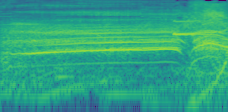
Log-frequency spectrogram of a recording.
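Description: A long, high-pitched transformation scream that holds nearly one pitch and rises slightly, then breaks into a sliding, falling tone near the end.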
